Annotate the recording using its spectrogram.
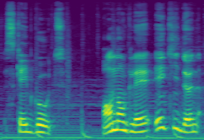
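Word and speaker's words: scapegoat: on trouve aussi le bouc émissaire qui se prononce skypegoat en anglais et qui donne indirectement pour certains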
